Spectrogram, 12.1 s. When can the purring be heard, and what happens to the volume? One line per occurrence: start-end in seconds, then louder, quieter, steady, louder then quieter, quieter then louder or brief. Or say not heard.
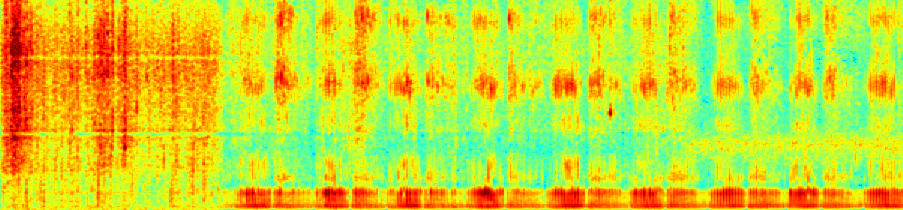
0.2-12.0 louder.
